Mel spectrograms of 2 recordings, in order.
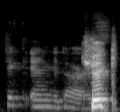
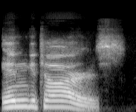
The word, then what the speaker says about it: ChickNGuitars: Is that how you pronounce that? Yes. That ChickNGuitars. ChickNGuitars.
